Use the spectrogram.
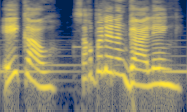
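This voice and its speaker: A woman's voice: sits high, a little fast, soft background music, heavily acted. A woman playing a weary, patient wife and mother in a Filipino radio drama. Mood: suspicious, tired. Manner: polite, expressive.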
